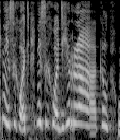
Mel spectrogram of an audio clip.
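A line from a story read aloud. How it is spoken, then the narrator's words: Desperate shout. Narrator (Belarusian): у адчаі закрычаў Эўрысфей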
